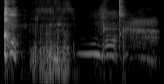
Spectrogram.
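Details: Dry cough in a child at home: a sharp cough burst, a brief voiced whining sound, then a second short cough in a small room.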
